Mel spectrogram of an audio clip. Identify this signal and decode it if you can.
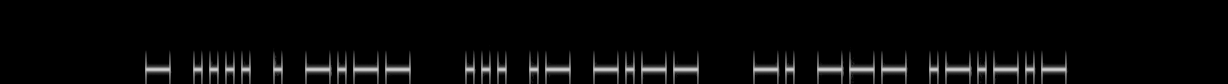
Morse code, heard as a keyed tone, about 15 wpm, 700 Hz. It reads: THEY SAY NO.
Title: Easy Phrases 15wpm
